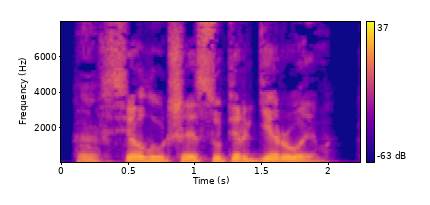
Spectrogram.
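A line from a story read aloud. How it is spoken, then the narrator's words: Wry snort, American. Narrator (Russian): хмыкнул Джек, который, к слову, американец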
